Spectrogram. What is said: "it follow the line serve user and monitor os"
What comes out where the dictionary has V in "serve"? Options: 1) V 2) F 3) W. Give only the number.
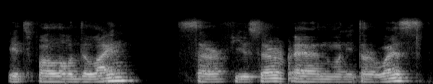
2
